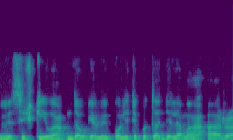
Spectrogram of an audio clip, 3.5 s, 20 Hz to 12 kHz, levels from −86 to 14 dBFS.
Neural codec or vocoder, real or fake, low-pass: none; real; 7.2 kHz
